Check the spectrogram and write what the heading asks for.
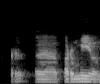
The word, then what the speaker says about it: per mil: minus 8 sampai 0 per mil. Ini bacanya per mil ya, bukan persen.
